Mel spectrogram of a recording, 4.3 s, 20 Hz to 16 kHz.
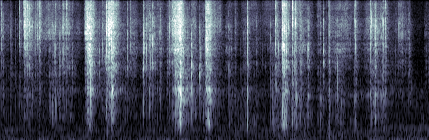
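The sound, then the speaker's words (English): Crinkling and tearing of Match Attax 23/24 football trading card foil packs being ripped open. A few sharp bursts of crackle stand out against quieter rustling in between, with no voices. “So we're getting into the Eco Pack, which is very nice.”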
